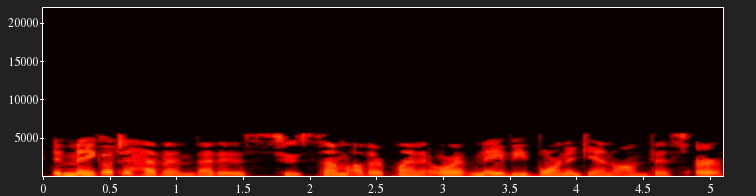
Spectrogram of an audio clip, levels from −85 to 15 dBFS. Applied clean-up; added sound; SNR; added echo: none; none; none; none.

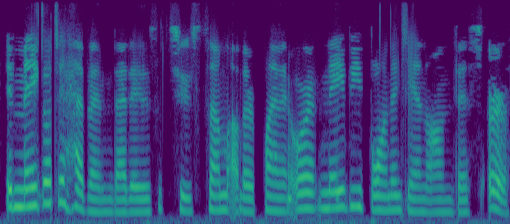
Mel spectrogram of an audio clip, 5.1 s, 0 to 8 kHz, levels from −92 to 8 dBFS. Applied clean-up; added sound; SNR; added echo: neural diffusion model UNIVERSE++.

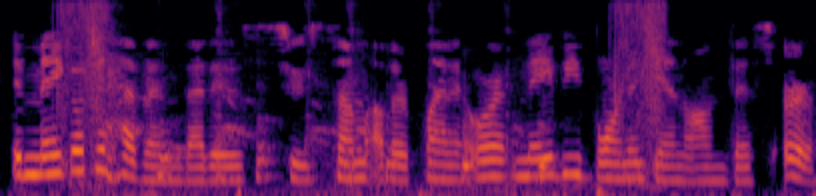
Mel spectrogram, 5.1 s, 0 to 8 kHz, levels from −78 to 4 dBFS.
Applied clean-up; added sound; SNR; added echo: none; Cough + Tearing; 9 dB; none.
